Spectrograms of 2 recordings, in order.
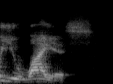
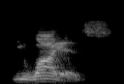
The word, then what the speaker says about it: Uwais: And this guy, Iko Uwais, am I pronouncing it right? – It's Iko Uwais. – Uwais. – Yes.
